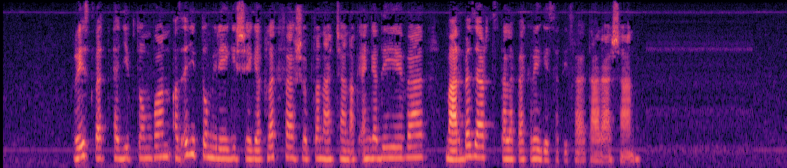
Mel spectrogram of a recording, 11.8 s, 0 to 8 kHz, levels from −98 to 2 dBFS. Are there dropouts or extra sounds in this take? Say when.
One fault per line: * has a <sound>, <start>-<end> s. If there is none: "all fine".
all fine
